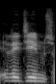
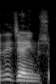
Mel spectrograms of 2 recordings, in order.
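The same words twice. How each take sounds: First: रिजीम्स with a long ee, ri-jeems; रिजीम्स pronounced ri-jeems; said as rijims. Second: रिजाइम्स with ai, ri-jaims; रिजाइम्स pronounced ri-jaims; said as rijaims. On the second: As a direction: say रिजाइम्स as ri-jaims, correcting himself. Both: Shown as a demonstration. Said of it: "रिजाइम्स होते हैं".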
